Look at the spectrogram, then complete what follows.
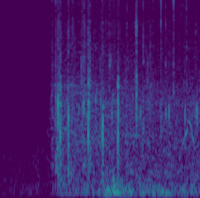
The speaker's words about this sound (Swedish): Mottagandet har inte bara varit positivt eh, då Alberta är en oljeprovins men när eh, just Greta Thunberg höll sitt tal då hördes bara jubel och demonstranterna skrek välkommen Greta.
